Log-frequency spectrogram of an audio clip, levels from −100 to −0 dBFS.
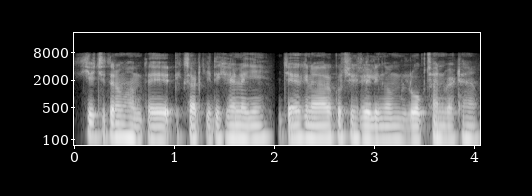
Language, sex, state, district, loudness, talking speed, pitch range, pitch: Hindi, male, Uttarakhand, Tehri Garhwal, -17 LUFS, 235 wpm, 100-105 Hz, 105 Hz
